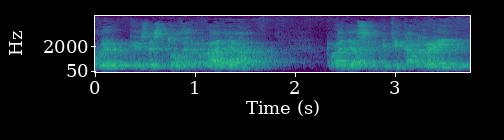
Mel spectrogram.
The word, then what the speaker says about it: raja: integración en inglés entonces no se pronuncia como las jotas castellanas más bien como y entonces raya significa por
